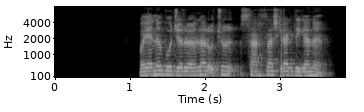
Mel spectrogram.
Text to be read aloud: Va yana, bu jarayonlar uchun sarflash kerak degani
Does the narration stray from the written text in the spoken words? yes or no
no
